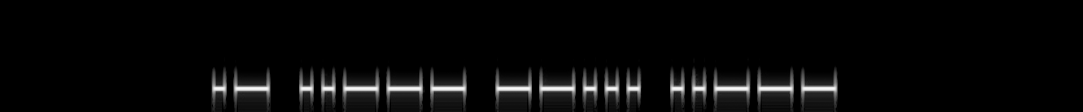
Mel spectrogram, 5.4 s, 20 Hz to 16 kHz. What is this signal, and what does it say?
Morse code, heard as a keyed tone, about 22 wpm, 700 Hz. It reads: A272
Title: Common Cut Numbers - 4-Digit 22wpm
